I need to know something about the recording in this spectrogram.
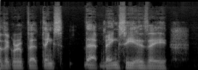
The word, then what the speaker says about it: Banksy: Which didn't they come out with Bansky's true identity? Banksy? They did. Oh, I'm saying his name wrong.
